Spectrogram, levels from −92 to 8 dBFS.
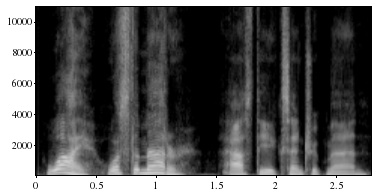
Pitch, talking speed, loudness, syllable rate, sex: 150 Hz, 170 wpm, -19 LUFS, 5.2 syllables/s, male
